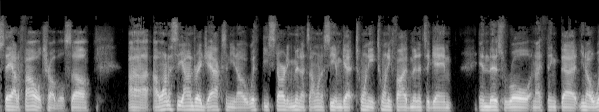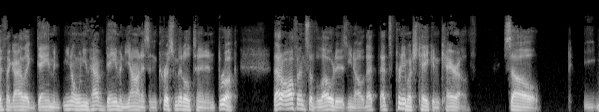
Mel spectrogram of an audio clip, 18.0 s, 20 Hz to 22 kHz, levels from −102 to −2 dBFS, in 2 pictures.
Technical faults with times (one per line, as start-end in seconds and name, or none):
14.05-14.12 burst of packet loss
15.02-15.08 short concealed packet loss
